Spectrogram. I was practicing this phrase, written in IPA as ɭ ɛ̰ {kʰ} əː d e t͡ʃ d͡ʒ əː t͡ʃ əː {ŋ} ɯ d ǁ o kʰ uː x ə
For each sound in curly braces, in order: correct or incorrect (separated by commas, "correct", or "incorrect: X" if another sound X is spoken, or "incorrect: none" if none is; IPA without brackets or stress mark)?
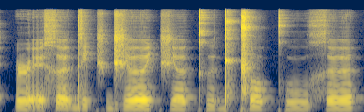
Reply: incorrect: x, incorrect: kʰ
